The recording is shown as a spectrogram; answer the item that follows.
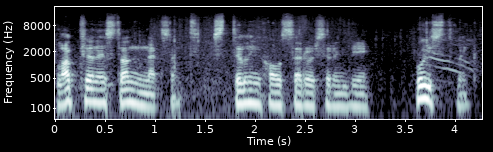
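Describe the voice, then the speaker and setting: A man whose first language is Russian, with a light Russian accent, chatting with viewers as a game streamer and trailing off in halting restarts. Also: mid-range voice, fairly even intonation, warm tone, slight background noise. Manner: rambling, halting, many restarts. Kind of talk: casual chat with viewers.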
